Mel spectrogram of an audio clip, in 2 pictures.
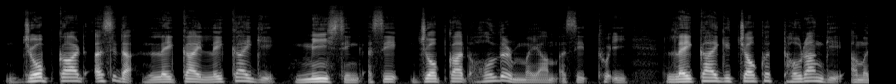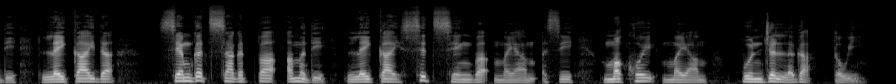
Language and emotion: Manipuri, neutral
